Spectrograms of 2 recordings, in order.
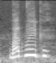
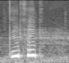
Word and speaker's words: Ludwig: Ludwig, Ludwig, I don't know. People have been saying both. For the sake of this video, I'm just going to say Ludvig because that's how you pronounce Beethoven's name.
